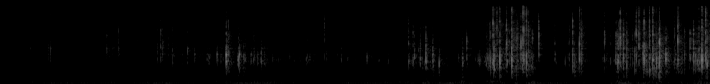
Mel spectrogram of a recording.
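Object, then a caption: Thin clear plastic cellophane bag. An empty, thin clear plastic cellophane bag printed with hearts lies flat and is then picked up, while bare fingers with painted nails crinkle and crumple it. Sparse, quiet crackles in the first few seconds build into dense, bright, crisp crinkling that grows louder toward the end, with no low rumble beneath.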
